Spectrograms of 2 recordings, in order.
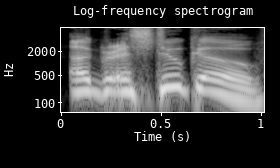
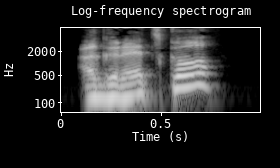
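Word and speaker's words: Aggretsuko: How do you say it? – Agretzko? – Agretzko? There we go.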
